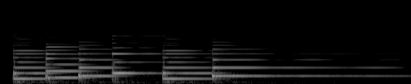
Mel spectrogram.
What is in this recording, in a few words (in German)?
Rhythmus Ubungen; Notenlesen lernen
